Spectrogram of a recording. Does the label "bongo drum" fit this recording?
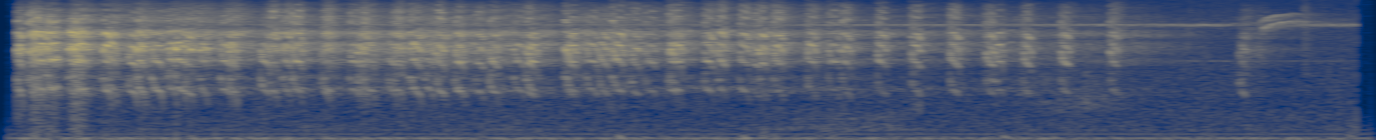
No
